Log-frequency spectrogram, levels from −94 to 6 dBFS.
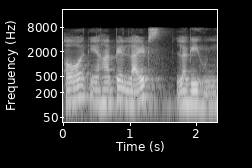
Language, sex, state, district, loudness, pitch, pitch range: Hindi, male, Haryana, Jhajjar, -17 LUFS, 120 Hz, 110-135 Hz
